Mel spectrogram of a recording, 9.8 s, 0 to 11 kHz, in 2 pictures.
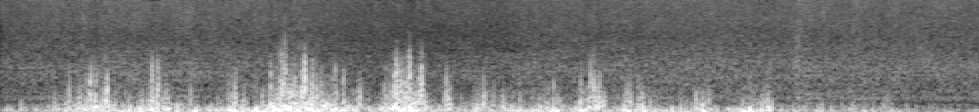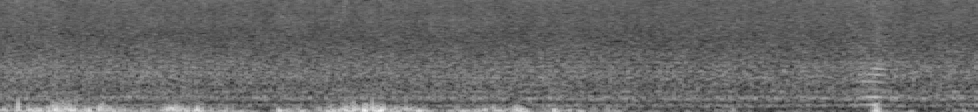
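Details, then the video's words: Hobby beekeepers' bee yard in the foothills near Cochrane, second hive inspection of 2018, making a split. A loud, rough low drone of many bees pulses for the first seconds, then fades to a faint steady hum. "Bee Hive Inspection"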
